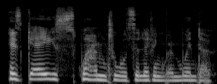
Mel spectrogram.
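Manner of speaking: ordinary delivery, nothing marked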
